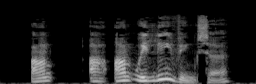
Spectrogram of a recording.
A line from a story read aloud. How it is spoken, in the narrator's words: Harry asked anxiously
